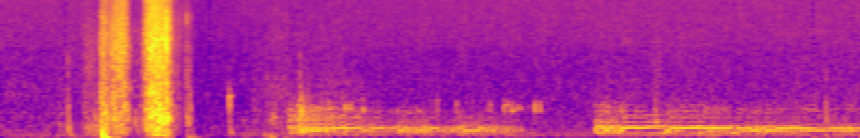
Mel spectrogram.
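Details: Stomach growling; borborygmi.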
